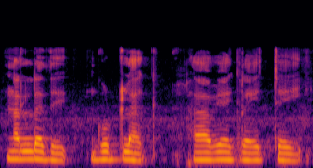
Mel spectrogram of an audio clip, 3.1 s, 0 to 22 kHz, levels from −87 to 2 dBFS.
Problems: constant background noise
